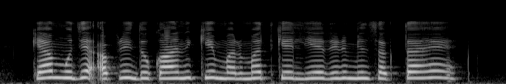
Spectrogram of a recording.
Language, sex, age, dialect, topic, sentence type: Hindi, female, 18-24, Marwari Dhudhari, banking, question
